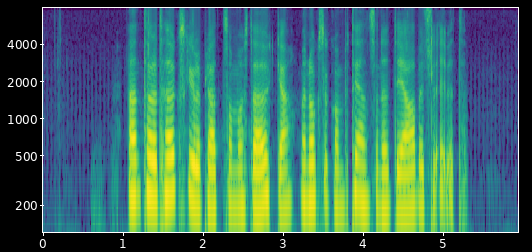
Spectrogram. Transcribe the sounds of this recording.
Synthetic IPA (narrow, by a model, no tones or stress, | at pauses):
ant̪ʰɑːlət̪høːɡskʉːləpʰlat̪səɾmɔst̪əøːkamɛnɔksɔkʰɔmpɛt̪ʰɛnsənʉ̟ːt̪əɪaɾbɛt̪slḭːvə̰t̪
